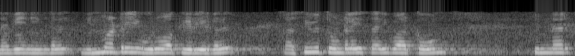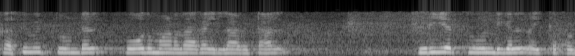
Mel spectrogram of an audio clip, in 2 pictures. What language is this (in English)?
Tamil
